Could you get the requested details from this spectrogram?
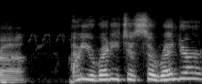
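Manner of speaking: faintly feminine voice. Game master voicing an unheard-before speaker, in a vaguely female voice. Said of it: "Another voice, vaguely female".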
